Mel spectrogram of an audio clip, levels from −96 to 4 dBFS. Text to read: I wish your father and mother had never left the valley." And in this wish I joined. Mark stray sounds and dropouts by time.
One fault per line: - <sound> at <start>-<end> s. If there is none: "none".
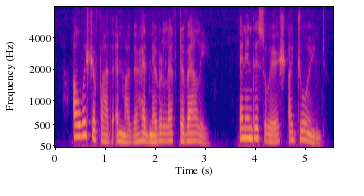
none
